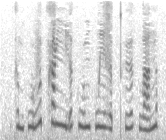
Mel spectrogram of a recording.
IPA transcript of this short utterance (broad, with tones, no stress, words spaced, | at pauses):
kə̤˨˩mkwṵ˧˨və˦˥p̚xa˧ŋ ɲḭ˧˥ə̯ kwu˧ŋhwi˧ zə˨˩p̚t̪ʰɨ˨˦ə̯kwa˨˦n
